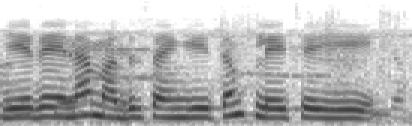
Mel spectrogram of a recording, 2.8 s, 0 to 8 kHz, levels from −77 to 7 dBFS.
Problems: background conversations at intervals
